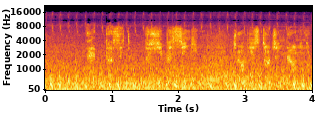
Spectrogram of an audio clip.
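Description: A helicopter's engine and rotor whir steadily.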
